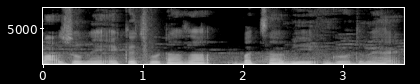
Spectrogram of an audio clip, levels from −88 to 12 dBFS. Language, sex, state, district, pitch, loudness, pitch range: Hindi, male, Maharashtra, Washim, 100 Hz, -19 LUFS, 100-105 Hz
